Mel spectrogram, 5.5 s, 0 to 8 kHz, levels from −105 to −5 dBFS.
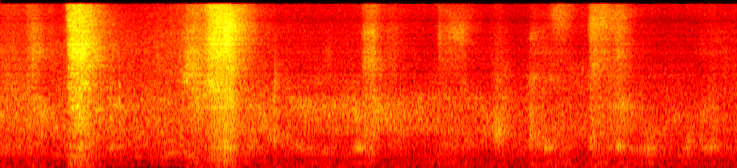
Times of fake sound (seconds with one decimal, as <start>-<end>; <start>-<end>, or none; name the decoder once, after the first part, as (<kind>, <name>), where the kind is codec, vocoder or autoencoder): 0.0-0.4 (codec, ZipCodec); 1.4-5.5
